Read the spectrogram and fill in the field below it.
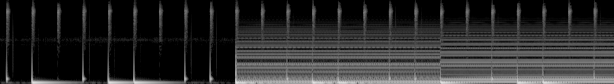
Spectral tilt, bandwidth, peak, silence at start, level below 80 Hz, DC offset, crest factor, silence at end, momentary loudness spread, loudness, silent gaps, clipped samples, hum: -6 dB/octave; 19 kHz; -2 dBFS; 0.05 s; -22 dBFS; under 0.1%; 16 dB; 0 s; 11 LU; -21 LUFS; none; under 0.1%; none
